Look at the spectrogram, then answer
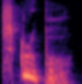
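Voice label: "scruple", English, British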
